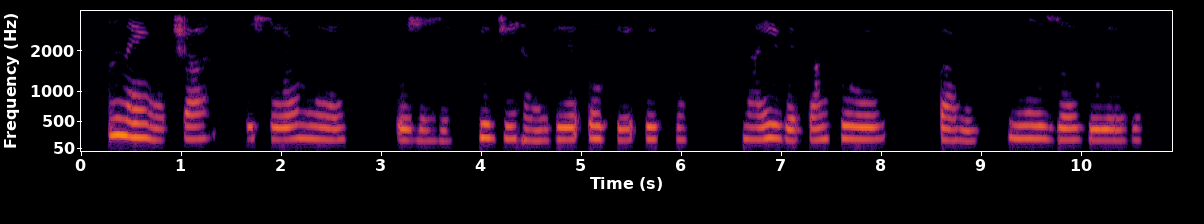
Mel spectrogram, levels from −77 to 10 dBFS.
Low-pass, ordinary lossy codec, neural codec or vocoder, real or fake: 3.6 kHz; none; codec, 16 kHz in and 24 kHz out, 2.2 kbps, FireRedTTS-2 codec; fake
